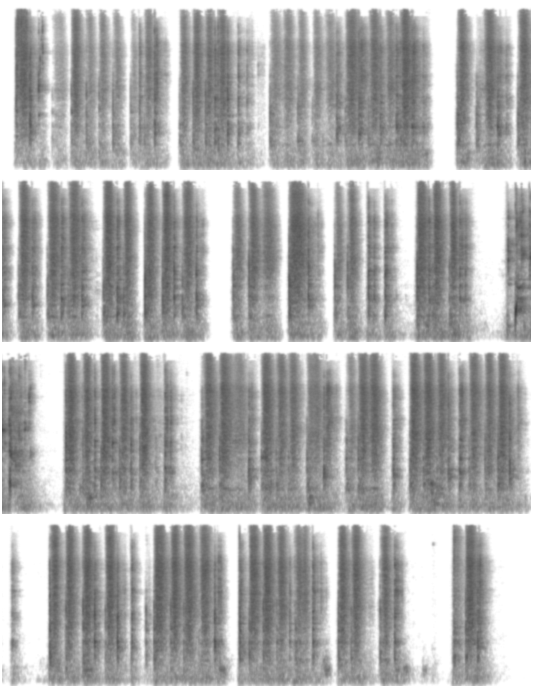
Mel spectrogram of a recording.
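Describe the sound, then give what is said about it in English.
A spray bottle spritzes water onto a person's body, arms, hands and fingers over and over in short, hissy bursts, dozens of quick squirts with brief pauses between them, bright and airy with no voices. “So I think I've sprayed down everywhere that needs to be sprayed.”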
